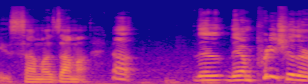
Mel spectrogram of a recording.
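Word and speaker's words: 様々: Remember, the second kanji's pronunciation changes a little bit because it's dependent on the previous kanji. But it's, in this case, it's the same kanji, right? But the sound changes.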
